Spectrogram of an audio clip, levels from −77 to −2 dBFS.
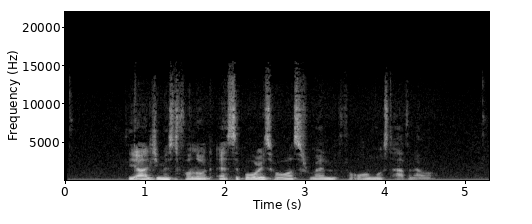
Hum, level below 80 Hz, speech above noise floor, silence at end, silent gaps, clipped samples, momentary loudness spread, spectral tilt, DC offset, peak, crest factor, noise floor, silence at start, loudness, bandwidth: none; -46 dBFS; 24 dB; 0 s; none; under 0.1%; 13 LU; -5 dB/octave; under 0.1%; -8 dBFS; 18 dB; -48 dBFS; 0.05 s; -24 LUFS; 15 kHz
